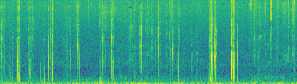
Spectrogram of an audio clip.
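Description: Fingers twist the cap of a small blue plastic bottle, held in both hands, open and closed. The result is a run of quick, dry clicks and crackly ratchet-like ticks over a low, steady hum, with a couple of sharper snaps near the end.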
